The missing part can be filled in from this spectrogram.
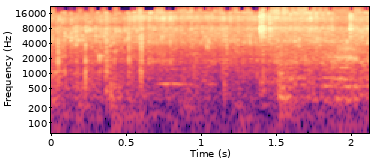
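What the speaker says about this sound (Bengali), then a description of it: "এবার তেলের মধ্যে কেটে রাখা কুমড়োগুলো দিয়ে দেবো" Pieces of pumpkin sizzle loudly in hot oil, a dense crackling hiss with a few stirring clinks, close by.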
